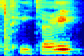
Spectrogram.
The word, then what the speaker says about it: Tite: I pronounce it as Tite, because it sounds natural.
